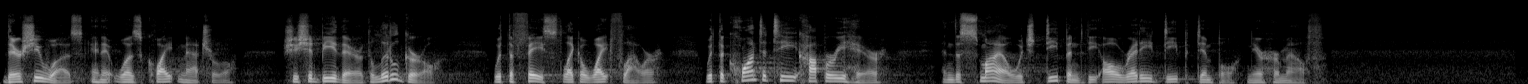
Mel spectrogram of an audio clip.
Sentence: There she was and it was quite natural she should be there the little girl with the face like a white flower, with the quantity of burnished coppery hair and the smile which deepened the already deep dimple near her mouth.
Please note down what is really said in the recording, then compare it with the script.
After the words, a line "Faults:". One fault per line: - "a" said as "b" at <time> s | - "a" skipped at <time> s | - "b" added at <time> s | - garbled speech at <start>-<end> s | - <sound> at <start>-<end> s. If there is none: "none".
There she was and it was quite natural she should be there the little girl with the face like a white flower, with the quantity coppery hair and the smile which deepened the already deep dimple near her mouth.
Faults:
- "of burnished" skipped at 8.0 s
